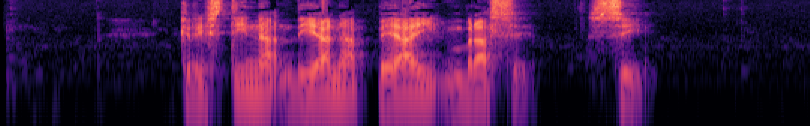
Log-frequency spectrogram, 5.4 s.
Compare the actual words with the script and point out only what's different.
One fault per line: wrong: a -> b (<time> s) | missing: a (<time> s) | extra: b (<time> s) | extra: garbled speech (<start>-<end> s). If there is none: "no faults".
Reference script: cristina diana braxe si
extra: peai (2.4 s)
